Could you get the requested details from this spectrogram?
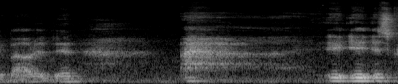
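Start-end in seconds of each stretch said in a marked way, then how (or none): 1.8-2.8 long, breathy exhale; heavy sigh. Real, not acted. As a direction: let out a long sigh before going on. Pauses before admitting stigma bothered him.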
